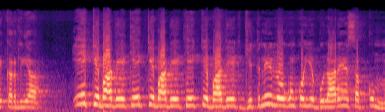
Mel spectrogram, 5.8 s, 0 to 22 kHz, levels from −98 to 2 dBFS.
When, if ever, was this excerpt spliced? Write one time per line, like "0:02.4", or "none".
0:01.2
